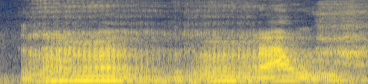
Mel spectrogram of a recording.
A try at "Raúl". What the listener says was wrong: Mucha R, pero no pasa nada, no importa. Raúl, muy bien.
